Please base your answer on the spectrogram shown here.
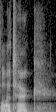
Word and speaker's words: LaTeX: about the pronunciation of latex yeah the the x is pronounced that way it's supposed to be a kai or whatever that is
